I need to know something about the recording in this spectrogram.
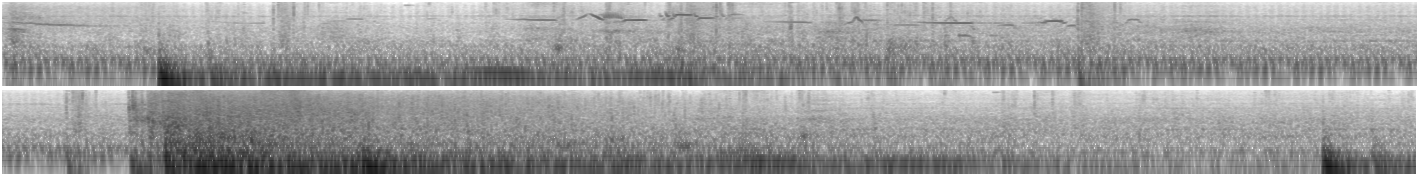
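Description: Footsteps crunch on forest ground.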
